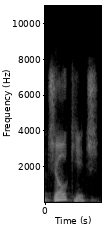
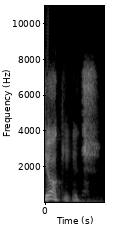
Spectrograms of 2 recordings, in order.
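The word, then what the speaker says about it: Jokić: Well, yeah, like Nikola Jokic, like everyone calls him Jokic. It's Jokic. It's Jokic. They say the J like a Y. They don't say the J like a J.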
